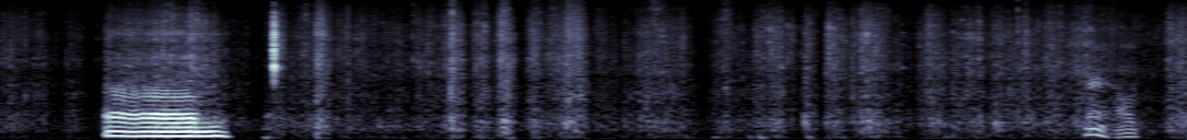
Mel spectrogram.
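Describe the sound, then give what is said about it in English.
Continuous crinkling and rustling of packing paper as each sheet is checked while unpacking a package, a busy scratchy texture running for several seconds, preceded by a brief loud humming tone at the start. “More paper. Lots and lots of paper.”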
